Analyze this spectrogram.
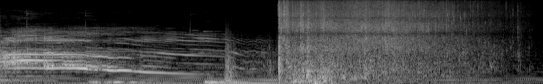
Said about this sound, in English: And Tom fell off the ladder into the moat.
